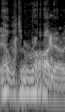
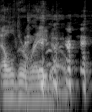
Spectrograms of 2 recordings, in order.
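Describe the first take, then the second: First: It uses the standard, non-local pronunciation of the name. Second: It uses the local Kansas pronunciation of the name. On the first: This is how outsiders would say it. The speaker calls it wrong. "It's not El Dorado" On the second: This is how the town's residents say it. The speaker calls it right. "It is El Dorado"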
